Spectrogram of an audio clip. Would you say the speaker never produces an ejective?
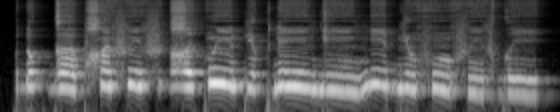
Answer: yes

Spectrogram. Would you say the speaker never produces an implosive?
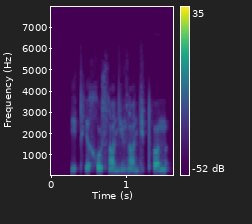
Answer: yes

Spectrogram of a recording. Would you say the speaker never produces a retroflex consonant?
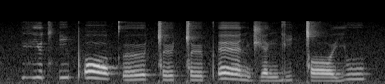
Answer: yes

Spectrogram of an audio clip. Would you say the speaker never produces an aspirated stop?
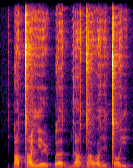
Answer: yes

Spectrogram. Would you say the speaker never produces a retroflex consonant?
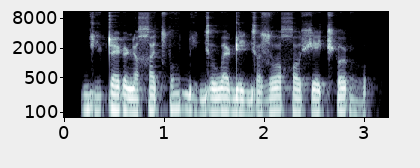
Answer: no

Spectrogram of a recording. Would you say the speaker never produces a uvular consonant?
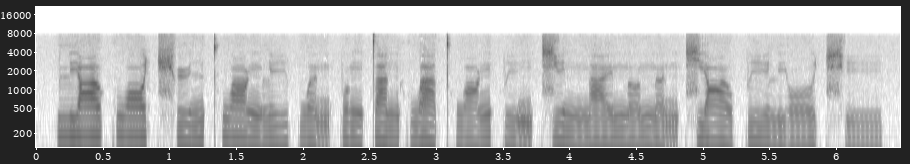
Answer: yes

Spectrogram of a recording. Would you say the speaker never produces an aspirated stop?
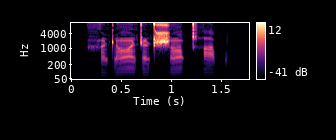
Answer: no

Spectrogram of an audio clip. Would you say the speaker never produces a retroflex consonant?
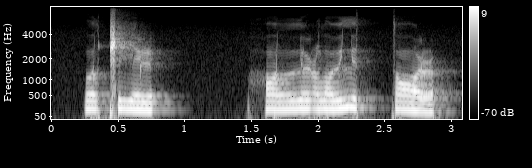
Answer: no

